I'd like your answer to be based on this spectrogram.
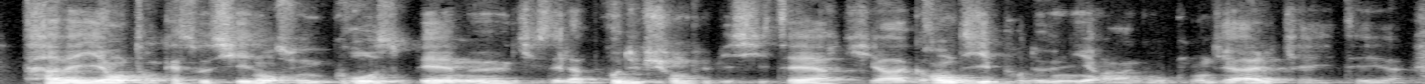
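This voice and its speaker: A man talks with a fairly low pitch and a dark, mellow tone. His pitch varies in an ordinary way while his loudness swings widely. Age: 30s. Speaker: startup co-founder. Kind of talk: investor presentation. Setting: live video meeting.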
